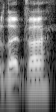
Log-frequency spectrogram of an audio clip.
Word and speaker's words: Litwa: David Litva, Dr. Litva. If you're familiar with him, I don't know. It's spelled Litwa.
